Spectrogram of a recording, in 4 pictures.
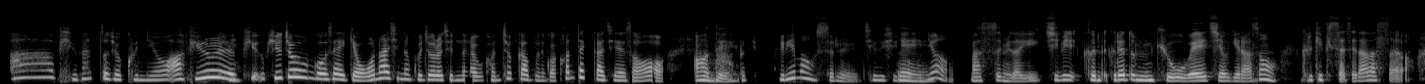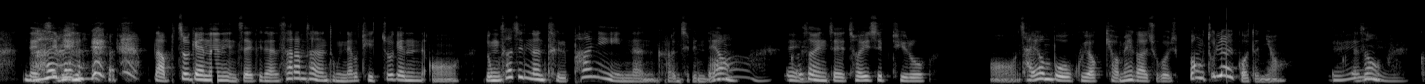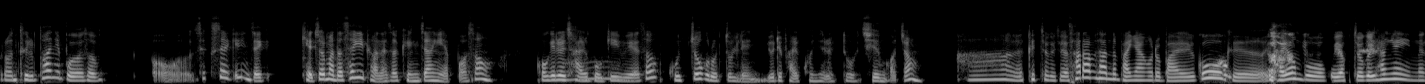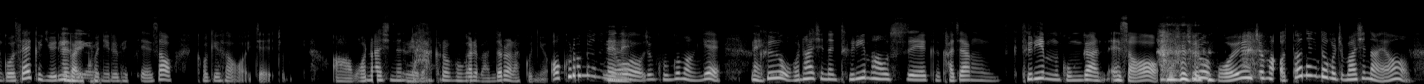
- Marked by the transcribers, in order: in English: "드림하우스를"; laugh; tapping; laugh; laugh; in English: "드림하우스의"; in English: "드림"; laugh
- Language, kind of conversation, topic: Korean, podcast, 집에서 가장 편안한 공간은 어디인가요?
